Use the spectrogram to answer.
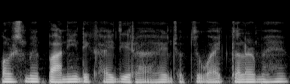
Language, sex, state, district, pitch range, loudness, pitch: Hindi, male, Arunachal Pradesh, Papum Pare, 110-125 Hz, -20 LUFS, 115 Hz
